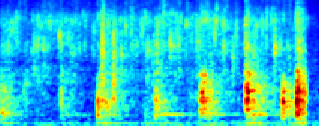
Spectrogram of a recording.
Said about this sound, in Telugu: ఈ తాలింపు మొత్తాన్ని మంచిగా ఫ్రై చేసుకోవాలి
